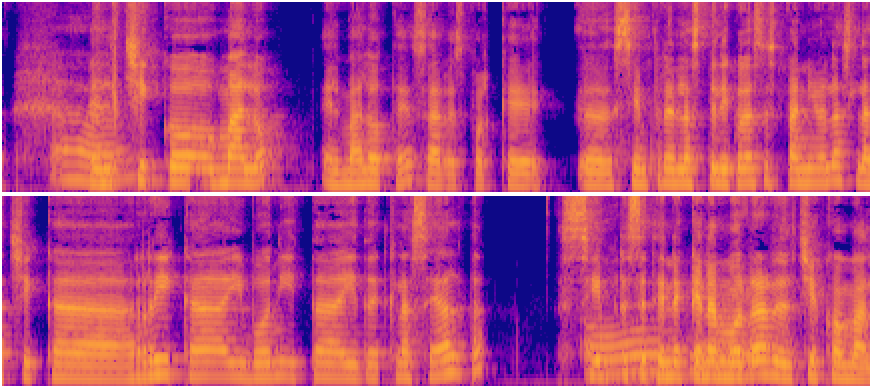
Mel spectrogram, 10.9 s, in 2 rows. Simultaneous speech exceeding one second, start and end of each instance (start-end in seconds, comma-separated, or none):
9.0-10.3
